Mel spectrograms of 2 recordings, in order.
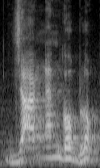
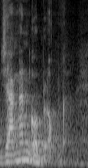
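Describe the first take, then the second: First: "Jangan goblok" said higher, louder and slow, hitting "Jangan"; emphatic repeat. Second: Said in the usual way. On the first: Shown as a demonstration. Pastor warning the young women in the congregation, slow and emphatic. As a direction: stretch out "Jangan goblok" and punch "Jangan".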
